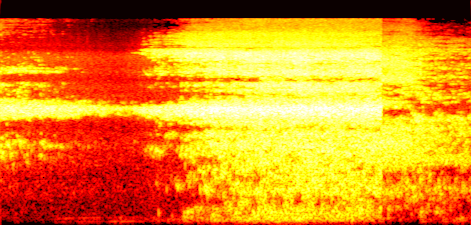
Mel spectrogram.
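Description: Small waves wash onto a beach and break in a steady hiss.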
